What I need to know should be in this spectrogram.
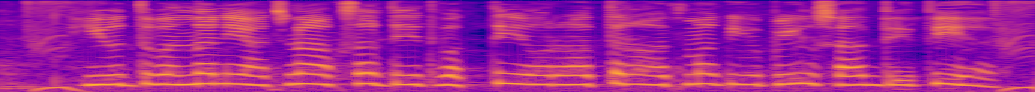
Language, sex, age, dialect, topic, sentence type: Hindi, female, 18-24, Kanauji Braj Bhasha, banking, statement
